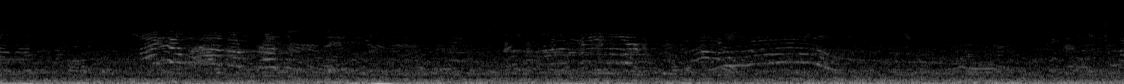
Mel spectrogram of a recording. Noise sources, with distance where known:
person or small group shouting, far

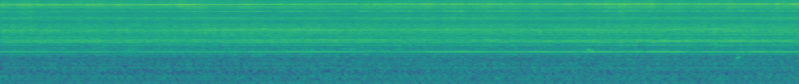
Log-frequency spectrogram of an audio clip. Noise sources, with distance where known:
engine of unclear size, near

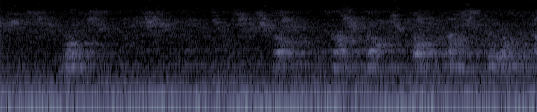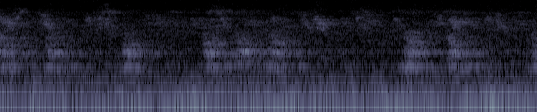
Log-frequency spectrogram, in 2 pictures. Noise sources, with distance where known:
dog barking or whining

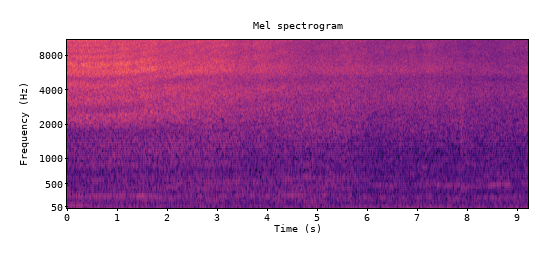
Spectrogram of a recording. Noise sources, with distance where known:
medium-sounding engine

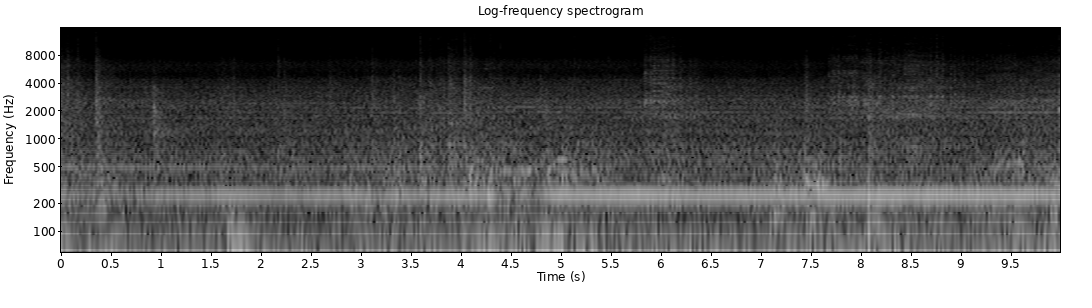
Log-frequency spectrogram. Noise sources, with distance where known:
non-machinery impact, near

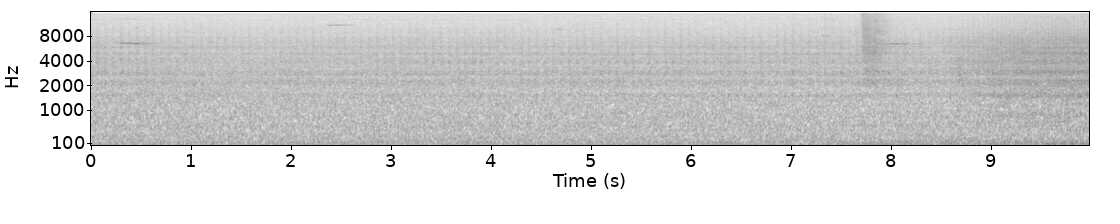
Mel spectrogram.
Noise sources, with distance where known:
large-sounding engine, near

